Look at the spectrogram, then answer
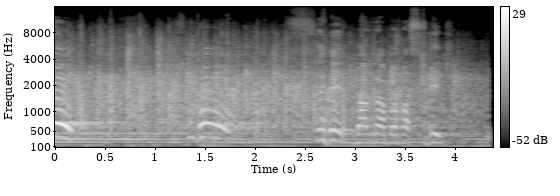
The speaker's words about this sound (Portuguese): dê um brado ao Senhor e adoro nesse lugar e adoro. Oh! Aplauda o Senhor, aplauda o Senhor, aplauda o Senhor.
